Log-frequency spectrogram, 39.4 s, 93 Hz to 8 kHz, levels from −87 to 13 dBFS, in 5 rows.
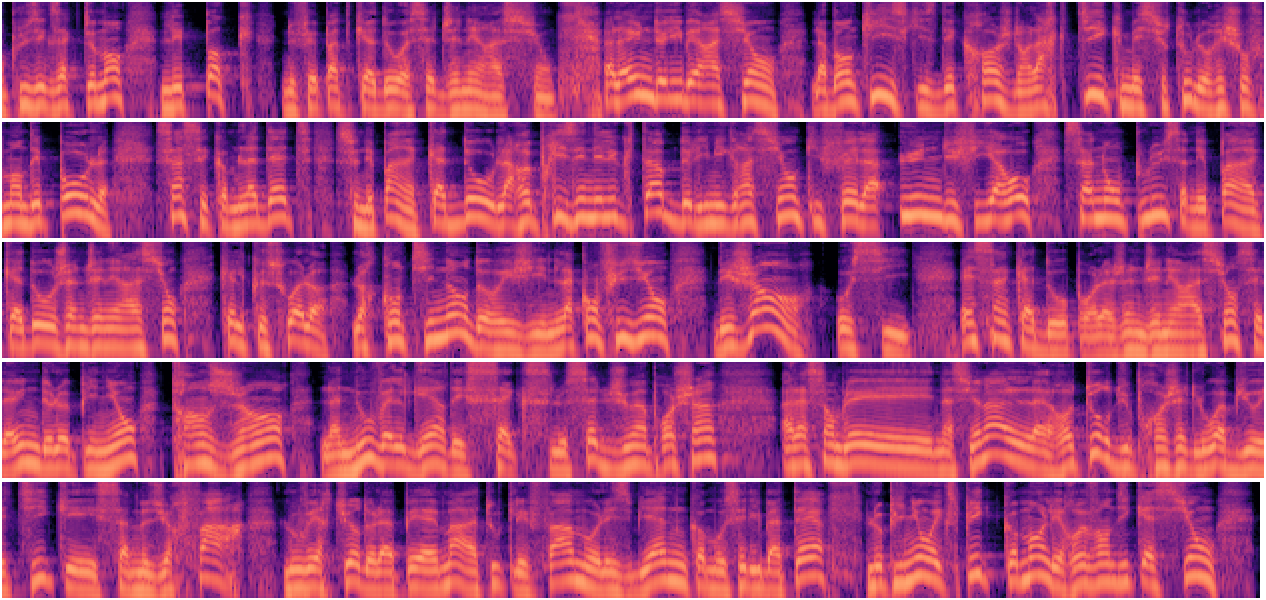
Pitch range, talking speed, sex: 145-195 Hz, 190 wpm, male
